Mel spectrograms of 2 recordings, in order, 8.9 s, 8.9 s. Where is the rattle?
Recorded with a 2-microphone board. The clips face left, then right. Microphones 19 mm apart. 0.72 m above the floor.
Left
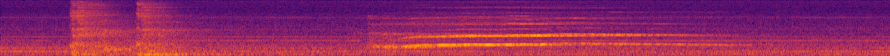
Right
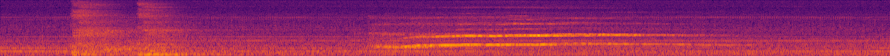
I don't hear a rattle.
